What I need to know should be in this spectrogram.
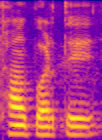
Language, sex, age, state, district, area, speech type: Maithili, female, 30-45, Bihar, Darbhanga, rural, spontaneous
